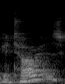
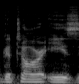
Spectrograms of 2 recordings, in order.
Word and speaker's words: Gutierrez: Well, years ago, when I was born, it was Gutierrez. But as a music teacher, back in the 80s, I was having people write me checks all the time. And they always were asking me, how do you spell it? How do you spell it? And one day I just said, just put guitar EZ.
